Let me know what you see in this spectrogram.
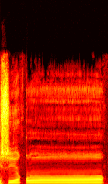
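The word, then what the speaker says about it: شقاق: Ini cara bacanya fi siqaq, ya, dipantulkan qaq, seperti itu.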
